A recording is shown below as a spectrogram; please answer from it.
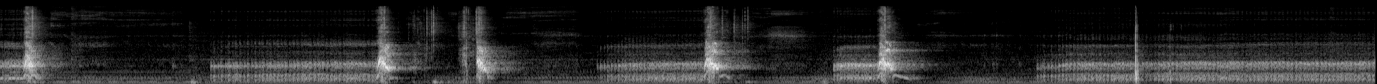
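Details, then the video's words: A dog barking at its own reflection in a mirror: sharp single barks at irregular intervals, several in the first half and more later, separated by low steady growling and a constant background hum. "Dog barking at self in mirror"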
